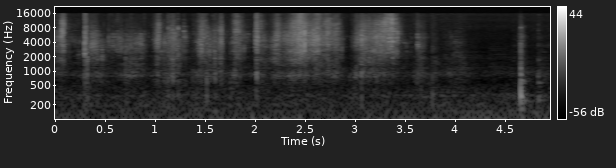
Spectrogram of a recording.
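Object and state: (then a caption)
Leather boot being rubbed. A gloved hand rubs the leather upper of a brown Red Wing Weekender Chukka leather boot with a crepe sole, held hollow in one hand while it is re-oiled. The rubbing makes a steady low, muffled rumble with soft, brushy swishes on top, ending in a sharper scuffing thud near the end.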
